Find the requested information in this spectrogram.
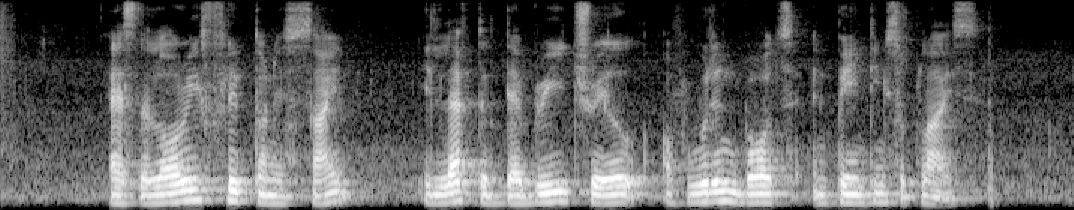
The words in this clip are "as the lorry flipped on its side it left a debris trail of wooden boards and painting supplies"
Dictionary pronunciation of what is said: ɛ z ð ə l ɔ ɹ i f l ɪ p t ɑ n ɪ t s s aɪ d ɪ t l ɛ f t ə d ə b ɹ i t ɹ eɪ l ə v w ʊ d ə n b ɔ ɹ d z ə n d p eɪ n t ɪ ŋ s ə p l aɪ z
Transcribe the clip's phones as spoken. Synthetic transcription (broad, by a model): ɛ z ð ə l ɔ ɹ i f l ɪ p t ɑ n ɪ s s aɪ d ɪ t l ɛ f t ə d ə b ɹ i t ɹ eɪ l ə f w ʊ d ə n b ɔ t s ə n p eɪ n t ɪ ŋ s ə p l aɪ s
